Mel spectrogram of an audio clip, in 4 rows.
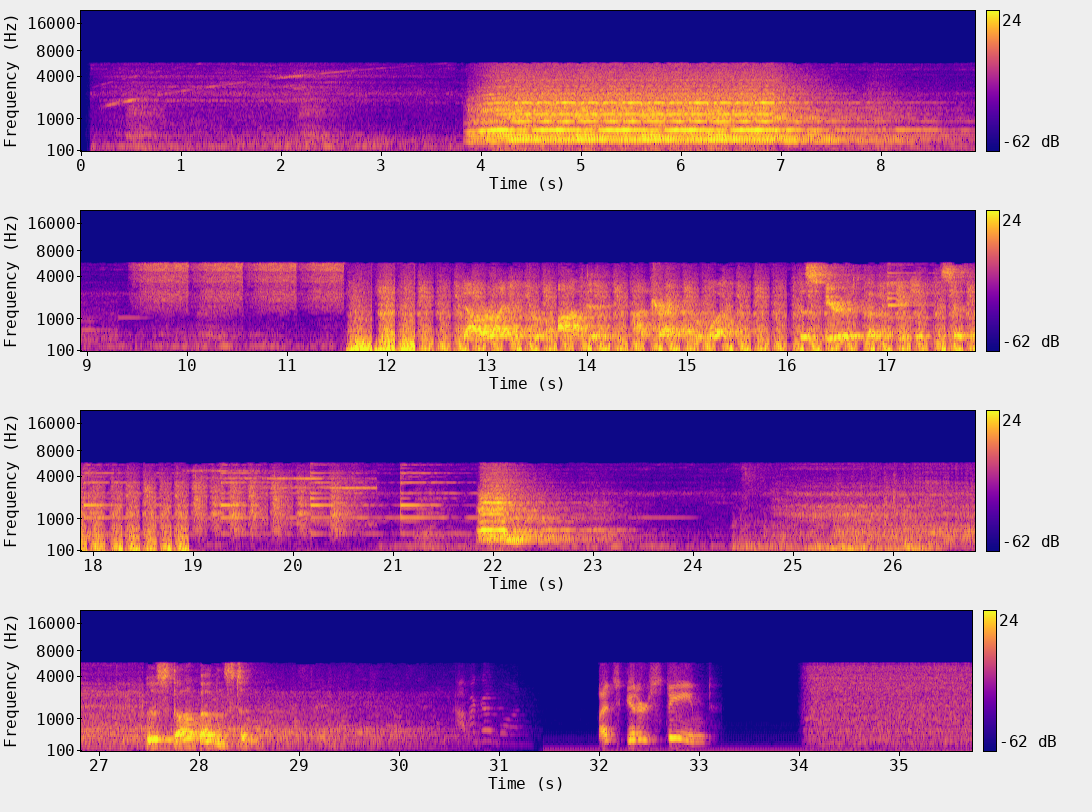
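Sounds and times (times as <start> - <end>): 
484 FEF train: 0.1 - 31.2, 34.0 - 35.7.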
